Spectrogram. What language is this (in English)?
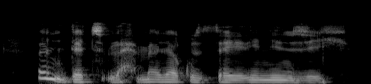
Kabyle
